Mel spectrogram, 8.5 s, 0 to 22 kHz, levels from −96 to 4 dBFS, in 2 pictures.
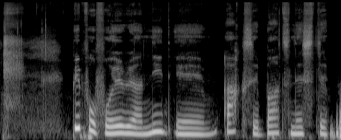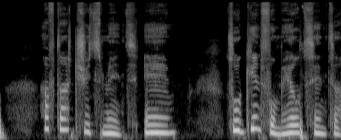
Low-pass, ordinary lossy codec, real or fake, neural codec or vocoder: none; none; real; none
